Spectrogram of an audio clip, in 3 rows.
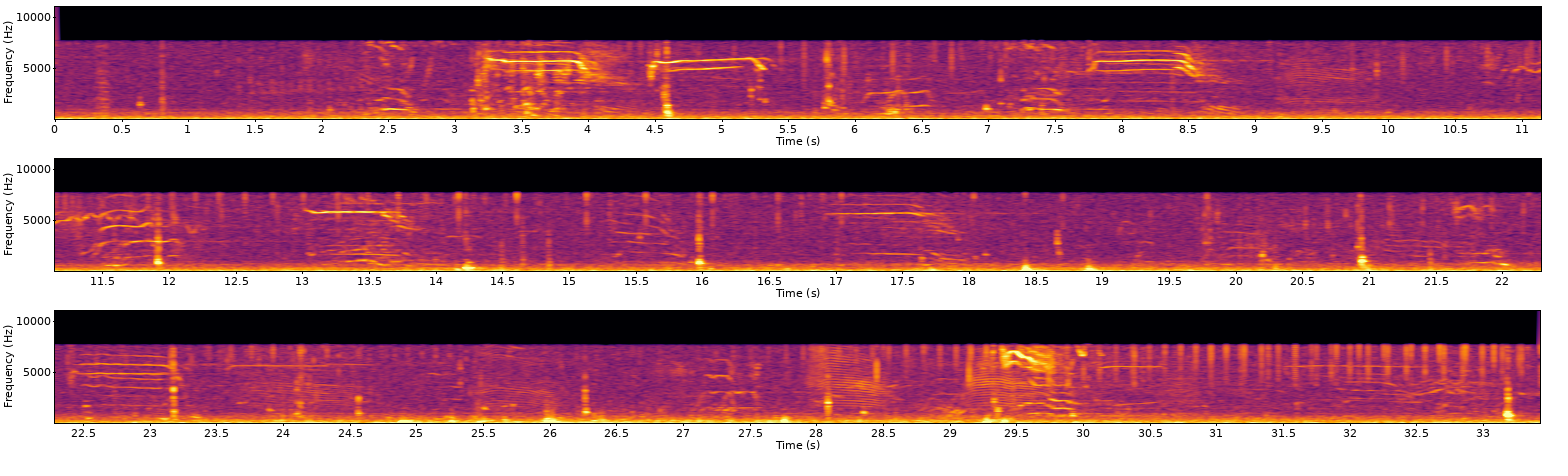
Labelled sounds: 2.2	2.8	killer whale, southern Alaska resident, 0.64 to 8.0 kHz
3.3	5.4	killer whale, southern Alaska resident, 2.9 to 8.0 kHz
6.0	6.7	killer whale, southern Alaska resident, 1.1 to 5.5 kHz
7.2	8.7	killer whale, southern Alaska resident, 0.60 to 8.0 kHz
9.2	10.0	killer whale, southern Alaska resident, 0.92 to 6.4 kHz
11.4	12.4	killer whale, southern Alaska resident, 0.87 to 8.0 kHz
13.0	13.8	killer whale, southern Alaska resident, 0.55 to 8.0 kHz
15.2	15.9	killer whale, southern Alaska resident, 1.1 to 7.6 kHz
16.9	17.8	killer whale, southern Alaska resident, 1.2 to 8.0 kHz
19.0	19.5	killer whale, southern Alaska resident, 1.0 to 5.2 kHz
19.8	20.3	killer whale, southern Alaska resident, 1.2 to 4.9 kHz
21.1	22.1	killer whale, southern Alaska resident, 0.51 to 8.0 kHz
22.5	23.2	killer whale, southern Alaska resident, 1.5 to 8.0 kHz
23.6	24.7	killer whale, southern Alaska resident, 1.0 to 5.8 kHz
25.4	26.2	killer whale, southern Alaska resident, 1.1 to 8.0 kHz
27.1	30.7	killer whale, southern Alaska resident, 0.51 to 8.0 kHz
31.5	33.1	killer whale, southern Alaska resident, 0.92 to 8.0 kHz

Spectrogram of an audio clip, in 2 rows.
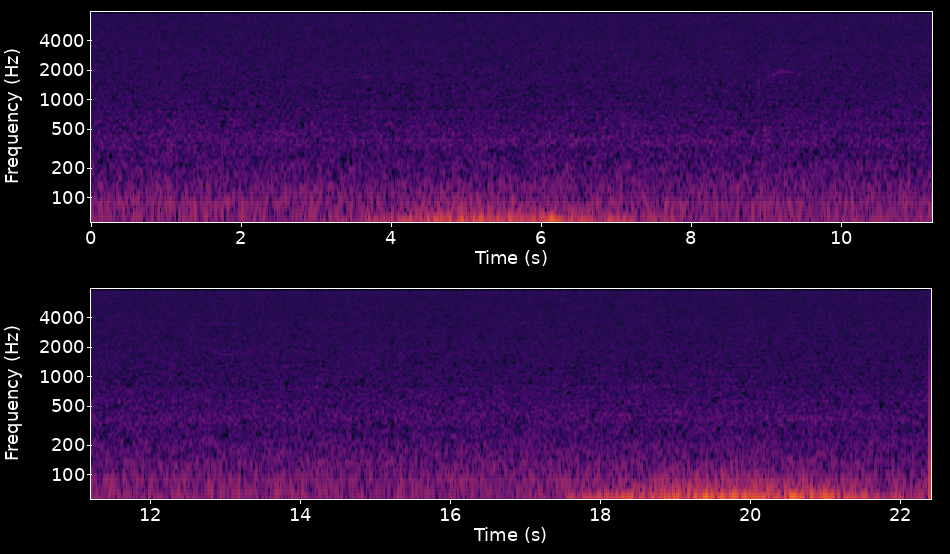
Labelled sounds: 9.1	9.4	humpback whale, 1.7 to 2.0 kHz

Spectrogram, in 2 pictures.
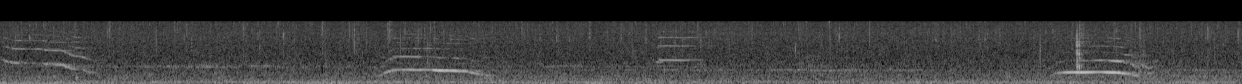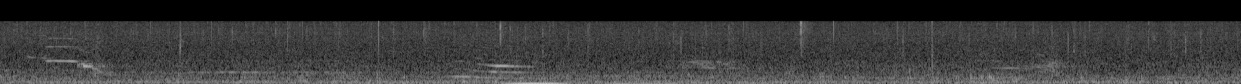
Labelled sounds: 0.0	0.9	humpback whale, 0.78 to 3.5 kHz
3.9	4.7	humpback whale, 1.1 to 2.6 kHz
6.5	7.0	humpback whale, 1.0 to 3.7 kHz
10.8	11.6	humpback whale, 0.78 to 2.3 kHz
12.8	13.4	humpback whale, 0.78 to 3.4 kHz
17.2	17.8	humpback whale, 0.78 to 1.0 kHz
19.2	19.6	humpback whale, 0.78 to 1.2 kHz

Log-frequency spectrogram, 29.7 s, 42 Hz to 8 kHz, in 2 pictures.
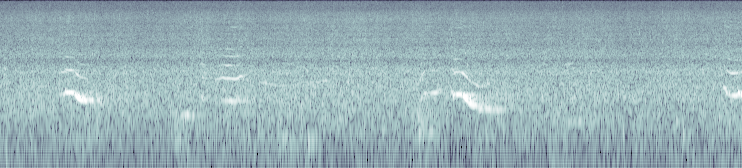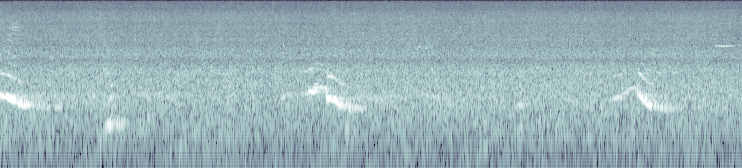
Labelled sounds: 1.2	1.5	humpback whale, 0.78 to 0.94 kHz
4.4	4.8	humpback whale, 0.97 to 1.5 kHz
9.0	9.4	humpback whale, 0.78 to 0.97 kHz
14.5	14.8	humpback whale, 0.78 to 0.91 kHz
29.1	29.6	humpback whale, 1.8 to 5.9 kHz

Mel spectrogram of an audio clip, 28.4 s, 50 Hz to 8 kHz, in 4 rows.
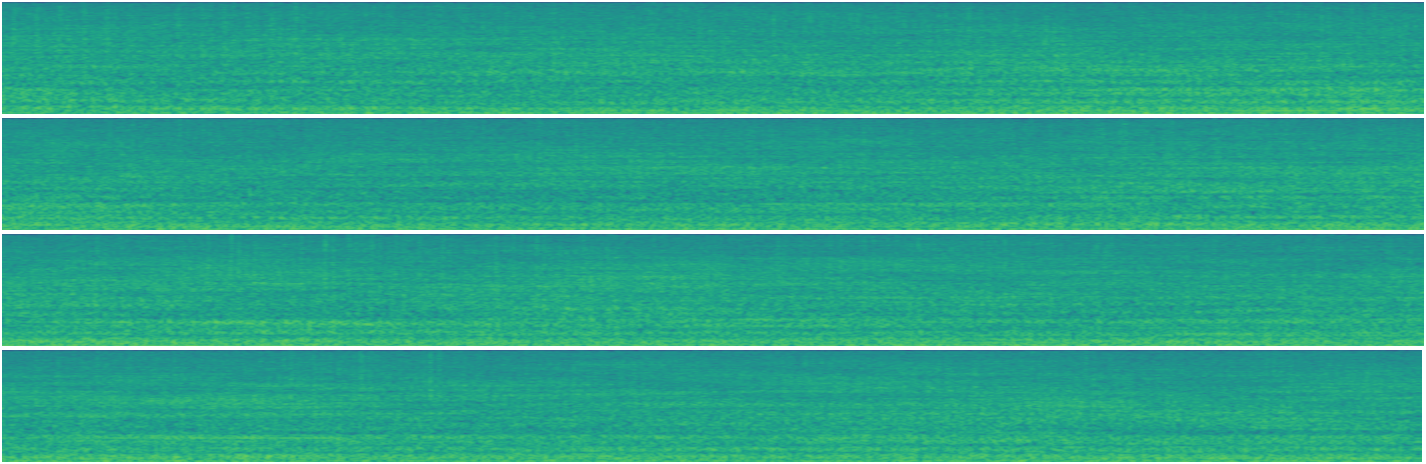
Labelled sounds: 11.3	11.6	vessel noise, 4.0 to 4.5 kHz
22.6	23.3	vessel noise, 2.6 to 3.2 kHz
24.2	24.8	vessel noise, 2.3 to 5.4 kHz

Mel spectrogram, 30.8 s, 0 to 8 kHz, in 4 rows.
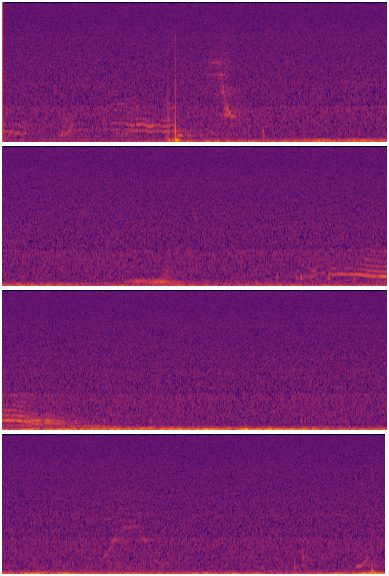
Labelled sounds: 25.5	25.8	humpback whale, 0.96 to 1.2 kHz

